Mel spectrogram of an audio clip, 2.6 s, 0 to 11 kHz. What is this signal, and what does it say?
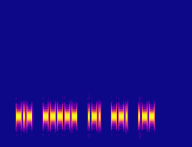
Morse code, heard as a keyed tone, about 52 wpm, spaced as for 36 wpm, 700 Hz. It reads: K0RGW
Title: USA Call Signs - 5 Characters - 2x Character Spacing - 50wpm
